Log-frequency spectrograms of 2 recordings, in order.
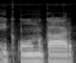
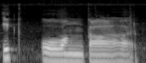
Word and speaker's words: एक ओंकार: कई लोग कहते हैं एक ओमकार कई लोग कहते हैं इ ओमकार यह थोड़ा गलत उच्चारण है सही उच्चारण है एक ओंकार एक ओंकार एक ओंकार गुरु नानक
